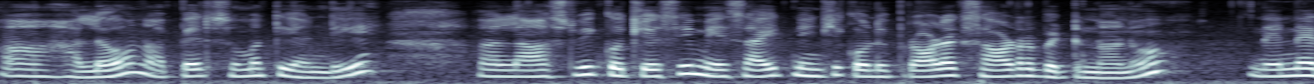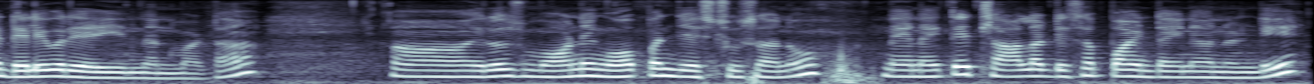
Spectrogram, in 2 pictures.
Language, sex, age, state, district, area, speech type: Telugu, female, 18-30, Andhra Pradesh, Chittoor, rural, spontaneous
